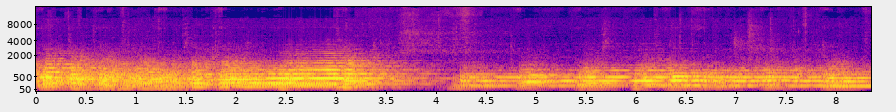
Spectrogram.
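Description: A small ensemble of tubas and euphoniums playing sustained chords together, with a brief break between phrases about four seconds in.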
